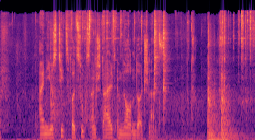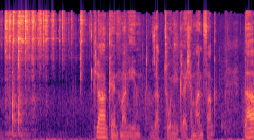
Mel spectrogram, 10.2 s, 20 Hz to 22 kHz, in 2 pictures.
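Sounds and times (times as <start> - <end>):
quiet hiss: 0.0 - 10.1
speech: 0.8 - 3.4, 7.0 - 10.1
keys turning in a lock at a prison: 0.9 - 8.2.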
